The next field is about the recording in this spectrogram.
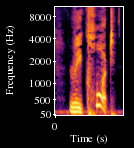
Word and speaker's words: record: R-E-C-O-R-D, 这个发音同学们一定要小心了， record 是动词表示录音哈，录制的意思，作为名词呢它的发音呢是 record, 可以指呢我们说记录或者说唱片等等。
